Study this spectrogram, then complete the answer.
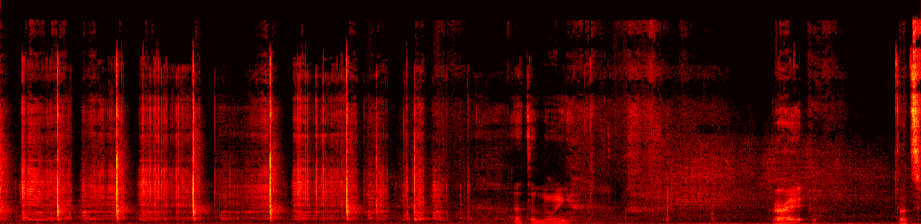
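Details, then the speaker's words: Skateboard truck flexed by hand: short high rubbery squeaks among knocks and handling noise, suspected dry pivot cups or bushings; fix is rubbing grated candle wax on them. "know what's really annoying is uh squeaky pivot cups or squeaky bushings uh it drives me crazy sometimes it distracts me when i'm skating"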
